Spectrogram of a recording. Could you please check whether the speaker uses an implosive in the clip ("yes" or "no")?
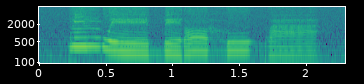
yes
